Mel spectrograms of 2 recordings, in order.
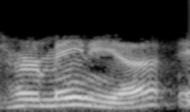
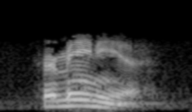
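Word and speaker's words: hermeneia (ἑρμηνεία): The Greek for interpretation is hermeneia, H-E-R-M, long A, N-I-A, hermeneia.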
